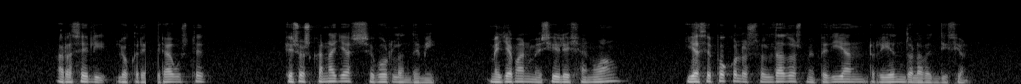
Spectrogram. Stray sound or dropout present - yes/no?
yes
